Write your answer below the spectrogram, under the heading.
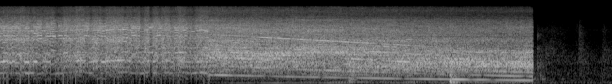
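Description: Router running while cutting a recess into a wooden workbench through a template, then switched off about two seconds in and spinning down with a steadily falling whine. The sound stops suddenly near the end.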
